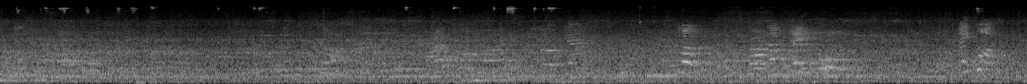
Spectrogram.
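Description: Background chatter of visitors with children talking and calling out, several louder child calls in the second half.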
